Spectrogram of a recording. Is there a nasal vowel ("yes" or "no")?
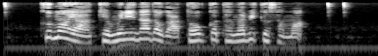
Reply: no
